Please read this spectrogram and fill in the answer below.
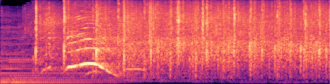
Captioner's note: applause; cheering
